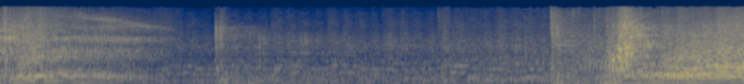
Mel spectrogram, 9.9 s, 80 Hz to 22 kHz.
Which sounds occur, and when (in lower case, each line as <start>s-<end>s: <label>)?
0.0s-2.3s: accelerating
0.0s-2.4s: car
0.0s-9.9s: music
7.4s-9.9s: car
8.1s-9.9s: accelerating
